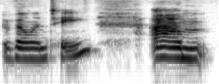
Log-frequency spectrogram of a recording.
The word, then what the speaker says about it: Valentin: they're lovely Heather Valentin I've been told I've been saying it wrong all this time it's a villain teen has just started a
